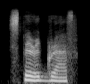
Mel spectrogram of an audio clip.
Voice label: "spirograph", Indian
